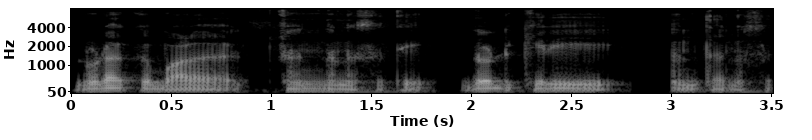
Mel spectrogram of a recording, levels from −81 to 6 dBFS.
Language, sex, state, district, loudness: Kannada, male, Karnataka, Dharwad, -36 LUFS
